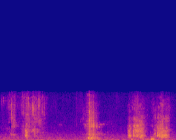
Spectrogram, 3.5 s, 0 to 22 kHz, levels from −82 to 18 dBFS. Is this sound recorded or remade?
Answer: recorded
